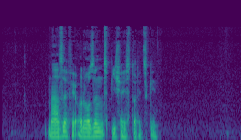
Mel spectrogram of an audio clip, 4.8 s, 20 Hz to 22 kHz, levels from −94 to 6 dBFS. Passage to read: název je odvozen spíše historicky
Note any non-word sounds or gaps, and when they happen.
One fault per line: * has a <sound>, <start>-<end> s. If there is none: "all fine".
all fine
